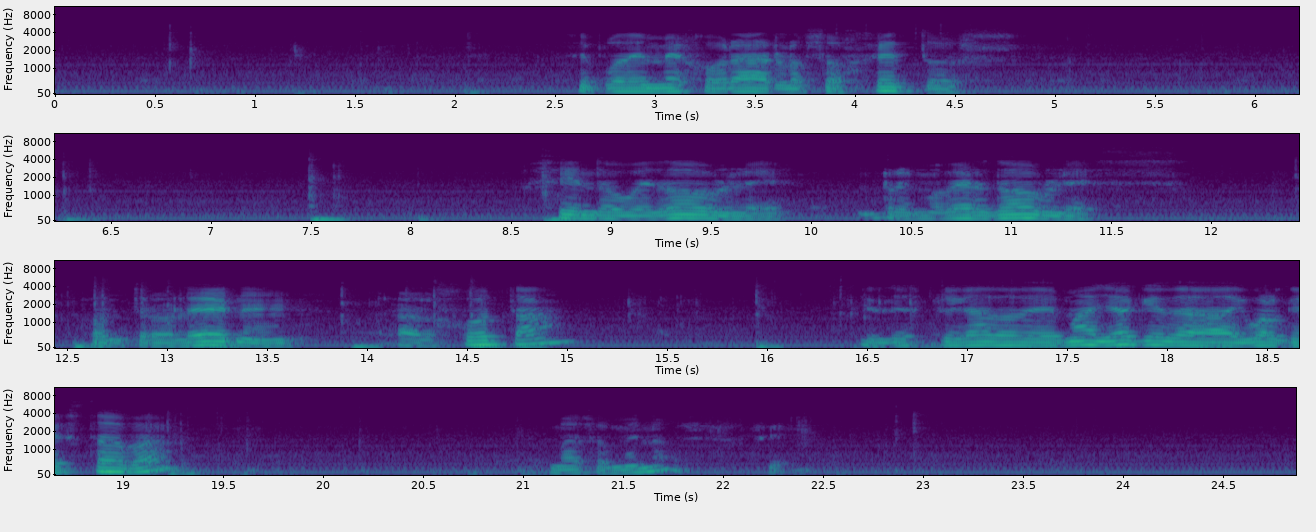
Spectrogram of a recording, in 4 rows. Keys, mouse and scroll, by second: 0.3 middle click, 0.4 middle click, 0.8 scroll up 1, 0.9 middle drag, 1.3 middle drag, 1.8 middle drag, 4.4 right drag, 5.3-5.8 drag, 6.4 z, 7.5 a, 8.7 w, 13.2 ctrl+n, 14.6 alt+j, 22.8 middle click.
